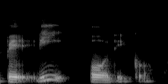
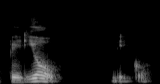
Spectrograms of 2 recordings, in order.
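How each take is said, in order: First: Periódico split into five syllables as pe-ri-ó-di-co, with the i and the o kept apart; teacher demonstrating how not to say periódico; wrong pronunciation. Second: Periódico said slowly with rió joined in one syllable as a diptongo; teacher modelling the right way to say periódico; correct pronunciation. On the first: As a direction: show the mistaken hiato reading of periódico. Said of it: "No es". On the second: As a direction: say periódico properly, gliding the i into the ó. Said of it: "es periódico". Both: Shown as a demonstration.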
